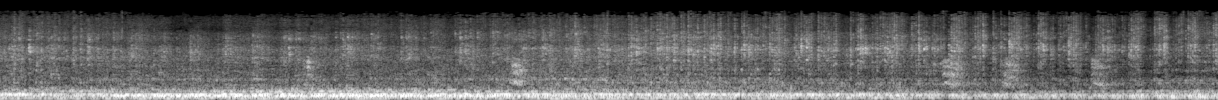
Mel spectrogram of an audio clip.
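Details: Fox-body Mustang after an IRS swap, no mufflers and an off-road H-pipe: loud open-exhaust idle with an uneven, lumpy pulse and occasional stumbles; running really rich, cause not yet diagnosed.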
